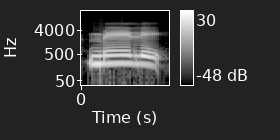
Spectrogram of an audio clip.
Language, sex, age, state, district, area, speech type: Tamil, female, 18-30, Tamil Nadu, Tirupattur, rural, read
